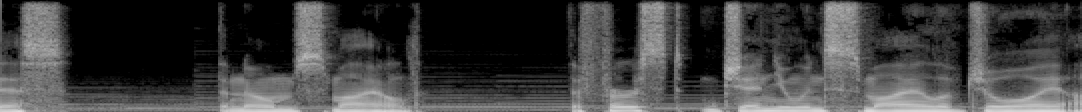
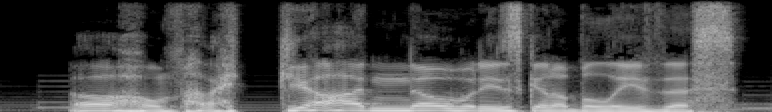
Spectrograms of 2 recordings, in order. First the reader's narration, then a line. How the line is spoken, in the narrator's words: giggling to myself, giggling gave way to belly laughs, coughed out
